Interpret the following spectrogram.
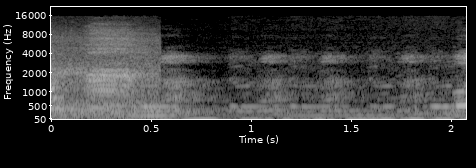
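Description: Harsh bird calls in the first half second, then a quieter stretch with a low steady hum.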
